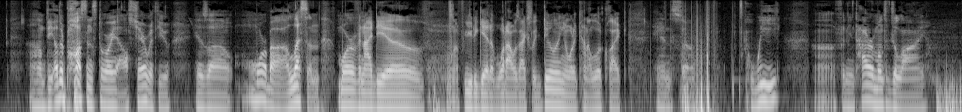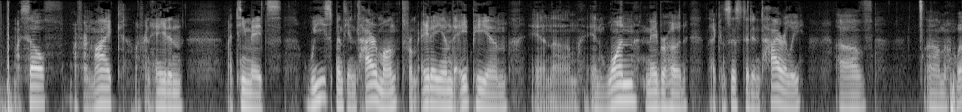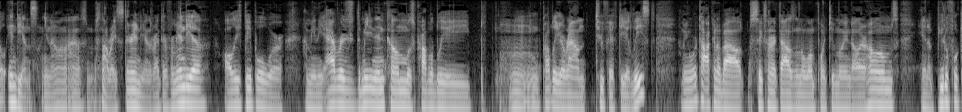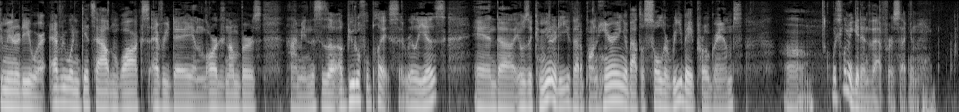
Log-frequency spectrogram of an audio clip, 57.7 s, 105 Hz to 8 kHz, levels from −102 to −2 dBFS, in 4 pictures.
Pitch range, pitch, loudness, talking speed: 105-125 Hz, 110 Hz, -26 LUFS, 185 wpm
